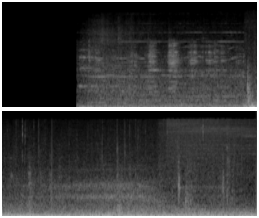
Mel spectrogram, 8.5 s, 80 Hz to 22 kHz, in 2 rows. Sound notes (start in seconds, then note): 1.5 burning and whirring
